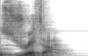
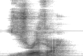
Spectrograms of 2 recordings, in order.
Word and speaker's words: Szreter: But by two academics in England, Simon Zretter. I'll spell it for you because you won't believe it. S-Z-R-E-T-E-R. Zretter. Simon Zretter.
